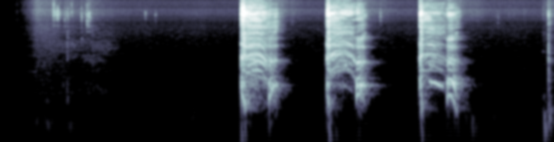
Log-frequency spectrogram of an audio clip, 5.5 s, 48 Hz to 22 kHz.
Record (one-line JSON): {"three_cough_length": "5.5 s", "three_cough_amplitude": 32768, "three_cough_signal_mean_std_ratio": 0.32, "survey_phase": "beta (2021-08-13 to 2022-03-07)", "age": "65+", "gender": "Female", "wearing_mask": "No", "symptom_none": true, "smoker_status": "Never smoked", "respiratory_condition_asthma": false, "respiratory_condition_other": false, "recruitment_source": "REACT", "submission_delay": "1 day", "covid_test_result": "Negative", "covid_test_method": "RT-qPCR", "influenza_a_test_result": "Unknown/Void", "influenza_b_test_result": "Unknown/Void"}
